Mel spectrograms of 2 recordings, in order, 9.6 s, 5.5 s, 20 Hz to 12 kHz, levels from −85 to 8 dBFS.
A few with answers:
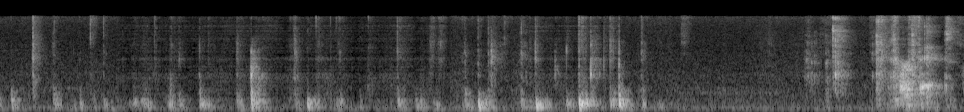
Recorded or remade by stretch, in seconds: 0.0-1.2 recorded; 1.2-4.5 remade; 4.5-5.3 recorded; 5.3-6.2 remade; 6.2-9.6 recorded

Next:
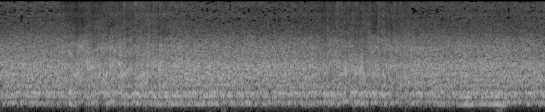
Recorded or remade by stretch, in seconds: 0.0-0.6 recorded; 0.6-1.7 remade; 1.7-3.2 recorded; 3.2-4.1 remade; 4.1-5.5 recorded

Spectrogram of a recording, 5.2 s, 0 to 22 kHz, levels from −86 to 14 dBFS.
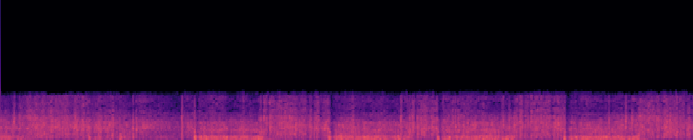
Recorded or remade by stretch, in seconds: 0.0-1.2 remade; 1.2-1.7 recorded; 1.7-5.2 remade

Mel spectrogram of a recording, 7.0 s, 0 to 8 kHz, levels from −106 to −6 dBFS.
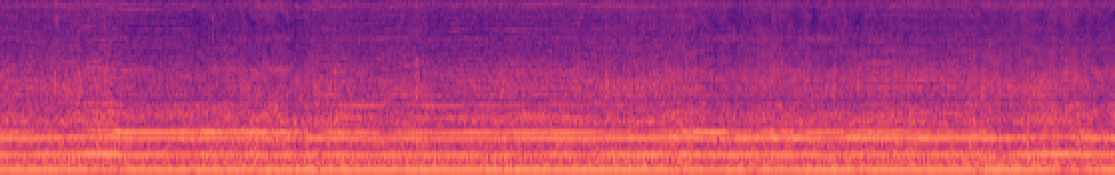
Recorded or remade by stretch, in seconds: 0.0-1.2 recorded; 1.2-2.0 remade; 2.0-4.2 recorded; 4.2-5.4 remade; 5.4-6.1 recorded; 6.1-7.0 remade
